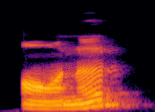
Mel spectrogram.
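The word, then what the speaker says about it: honor: तो यहां पर भी एच जो होता है वो साइलेंट होता है।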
